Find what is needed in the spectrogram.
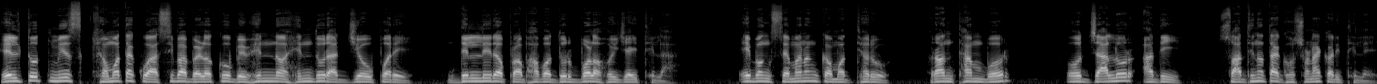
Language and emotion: Odia, neutral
